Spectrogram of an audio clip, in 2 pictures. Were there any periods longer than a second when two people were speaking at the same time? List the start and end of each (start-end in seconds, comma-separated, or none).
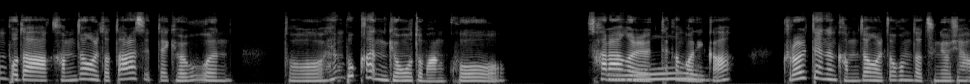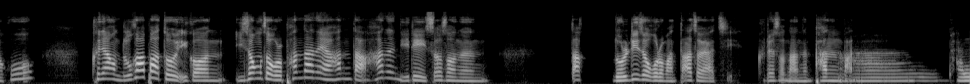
6.1-7.3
